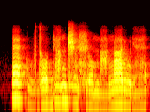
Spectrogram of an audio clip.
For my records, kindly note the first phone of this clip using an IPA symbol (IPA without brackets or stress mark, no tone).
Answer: ɛ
